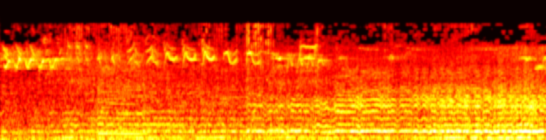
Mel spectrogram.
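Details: Summer lavender patch alive with bees, their continuous low buzz holding a strong steady pitch while bird twitters flick in quick high notes over the drone.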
